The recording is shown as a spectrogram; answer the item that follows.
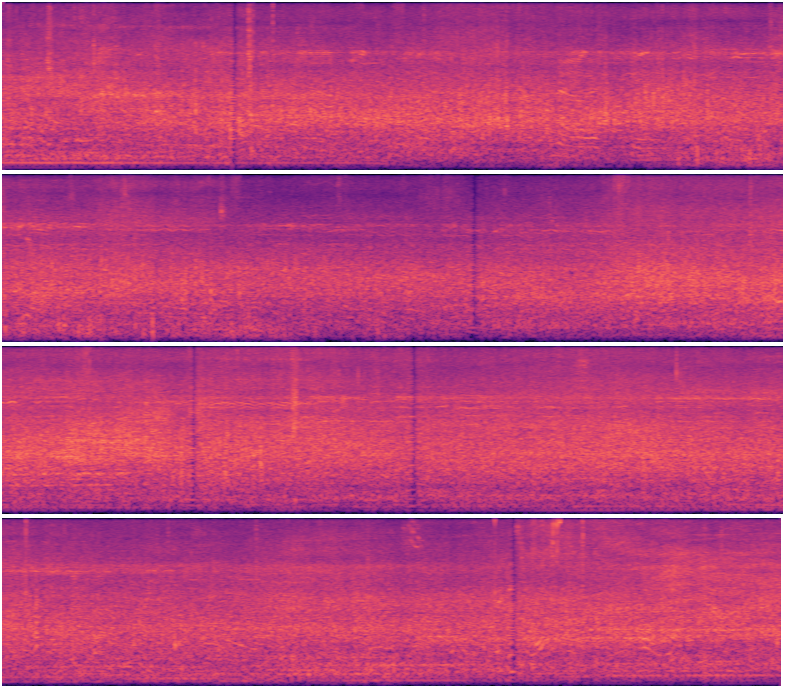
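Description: Steady road traffic noise from passing vehicles, with indistinct voices mixed in.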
